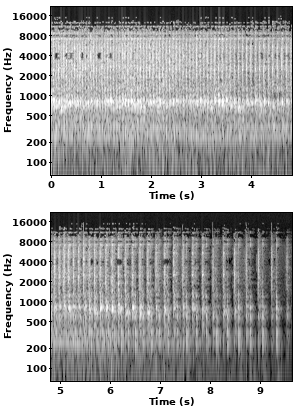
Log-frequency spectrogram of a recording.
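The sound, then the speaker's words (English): A prize wheel spinning for a giveaway drawing makes a fast, steady stream of ticking clicks that gradually slows, the clicks spreading farther apart toward the end, with no talking. “We'll spin the magic wheel and find out who wins.”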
